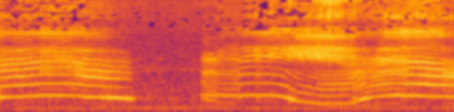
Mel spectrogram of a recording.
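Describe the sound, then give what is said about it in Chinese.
A man's voice imitates a cat meowing: two drawn-out, nasal meows separated by a short pause, the second longer, sagging in pitch before rising again at the end. “这个和尚啊，在门外学了三声猫叫，喵”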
